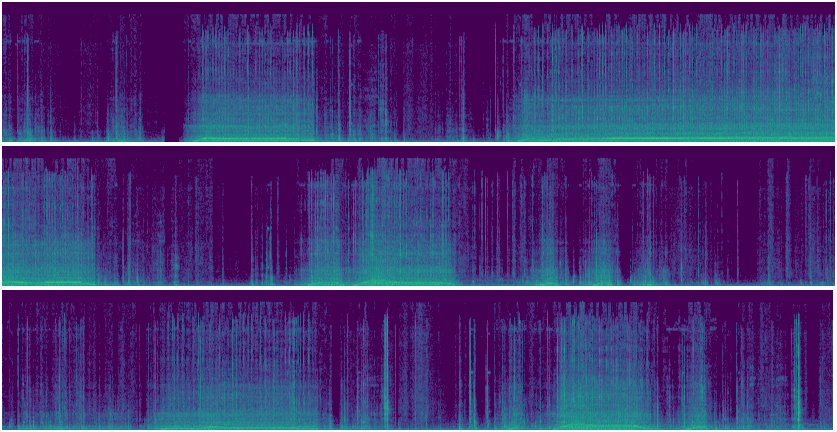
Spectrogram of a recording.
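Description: Sewing machine stitching a canvas pencil pouch, running in bursts of steady whirring with short pauses, slowing as it passes over a thick lump, close and clear with no talk.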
